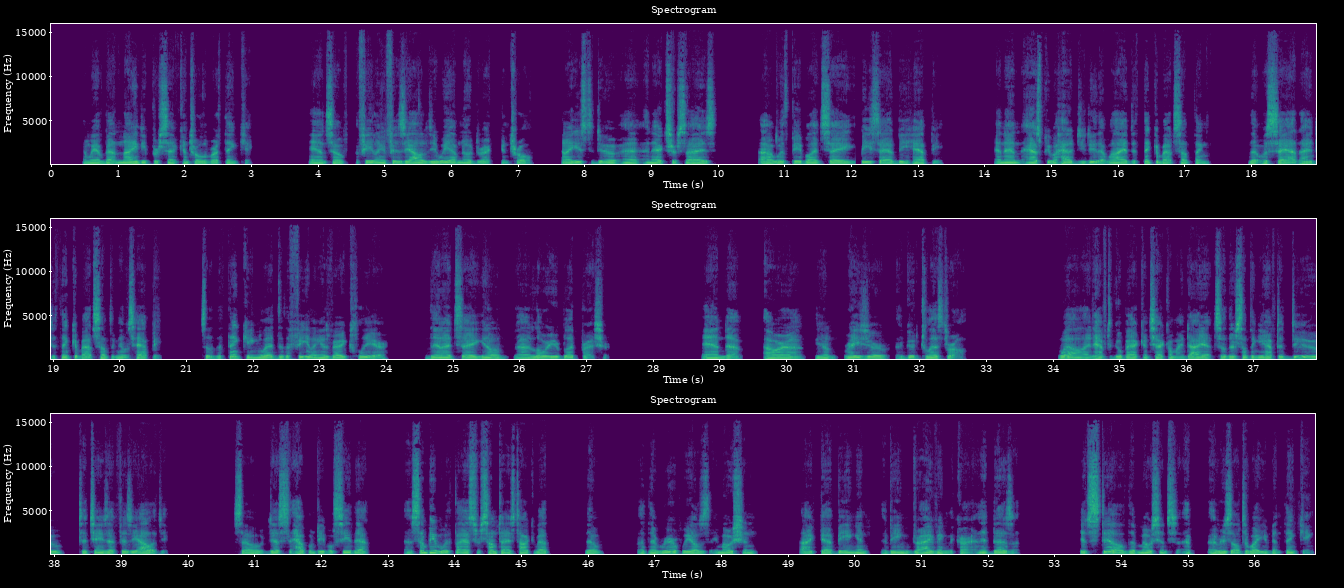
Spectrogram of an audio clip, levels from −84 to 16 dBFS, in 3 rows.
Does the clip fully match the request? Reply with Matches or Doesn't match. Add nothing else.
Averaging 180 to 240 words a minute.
Doesn't match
